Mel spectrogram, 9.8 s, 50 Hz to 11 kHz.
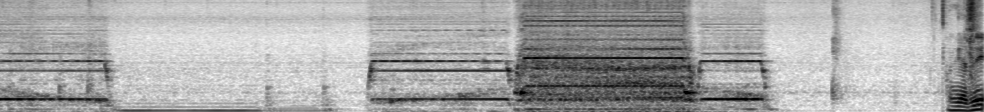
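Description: A CNC machine measures tool 62 with a probe, giving off whining motor tones and steady stepping hums that start and stop in stages, with a loud burst mid-way and a person talking between moves.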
